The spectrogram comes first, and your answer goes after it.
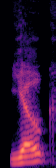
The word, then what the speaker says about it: yolk: Yolk rhymes with coke.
